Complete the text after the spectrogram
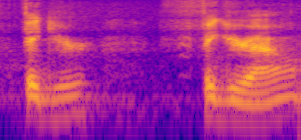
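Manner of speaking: stress on first syllable of figure. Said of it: "the accent's gonna be the first syllable".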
